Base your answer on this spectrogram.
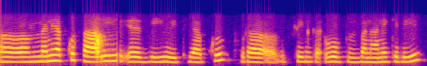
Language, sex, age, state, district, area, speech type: Hindi, female, 30-45, Madhya Pradesh, Katni, urban, conversation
